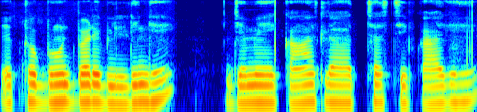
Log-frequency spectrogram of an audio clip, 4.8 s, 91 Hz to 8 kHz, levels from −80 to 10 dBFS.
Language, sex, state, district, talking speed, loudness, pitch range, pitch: Chhattisgarhi, male, Chhattisgarh, Rajnandgaon, 175 wpm, -17 LUFS, 130-140 Hz, 135 Hz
